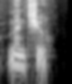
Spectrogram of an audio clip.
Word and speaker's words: Menchu: "I am Father Arturo Menchu," accent on the second syllable.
